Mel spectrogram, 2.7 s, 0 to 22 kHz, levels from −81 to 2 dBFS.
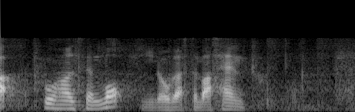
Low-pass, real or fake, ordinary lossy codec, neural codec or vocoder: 5.4 kHz; fake; none; codec, 16 kHz, 0.7 kbps, FocalCodec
